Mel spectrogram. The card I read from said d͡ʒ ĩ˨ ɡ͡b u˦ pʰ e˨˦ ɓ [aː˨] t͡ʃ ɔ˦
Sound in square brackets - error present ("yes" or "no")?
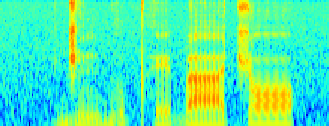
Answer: no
